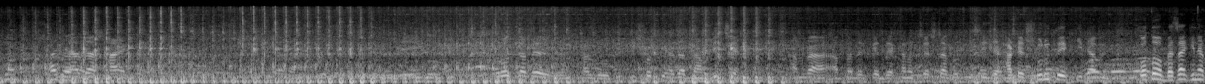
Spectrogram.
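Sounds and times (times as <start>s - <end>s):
small engine idling: 0.0s - 11.6s
people talking: 0.0s - 12.0s.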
